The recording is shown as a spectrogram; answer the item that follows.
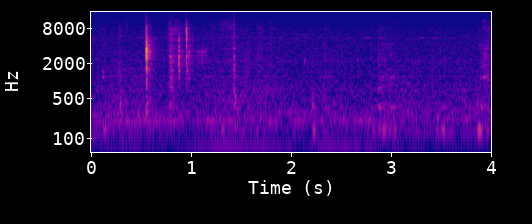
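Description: Light clicks and ticks of handling at a rotary fly-tying vise, a few in the first second and a half, over a faint steady hum.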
